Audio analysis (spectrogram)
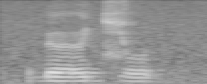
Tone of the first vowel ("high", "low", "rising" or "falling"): rising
